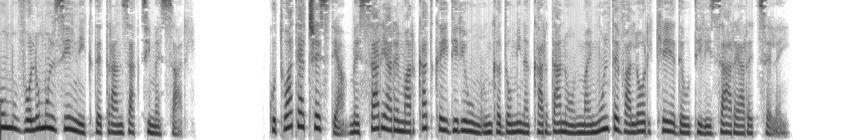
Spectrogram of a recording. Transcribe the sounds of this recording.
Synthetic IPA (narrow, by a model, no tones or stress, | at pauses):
umvo̞lumulzilnikd̪e̞t̪ɾanzak̚t̪sijme̞sa̰rʲ | kut̪oat̪e̞at͡ʃe̞st̪ea̰me̞saɾʲiaɾe̞markat̪kəid̪iɾiumɨŋkəd̪o̞minəkard̪ano̞ɨnmajmult̪e̞valo̞rʲkʰʲe̞je̞d̪e̞ut̪ilizaɾe̞aɾe̞t̪se̞̰le̞̰j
